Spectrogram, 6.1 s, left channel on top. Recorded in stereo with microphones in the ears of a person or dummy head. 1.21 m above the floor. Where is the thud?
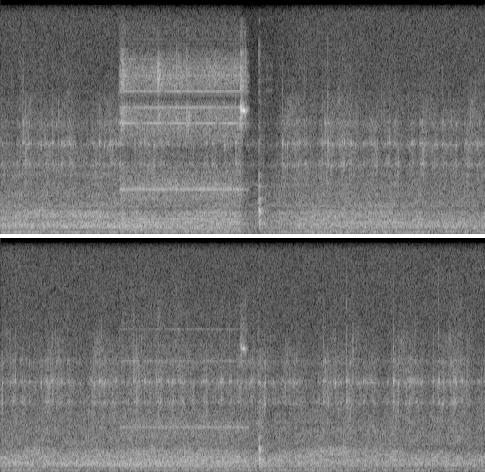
60° left (ahead or behind).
